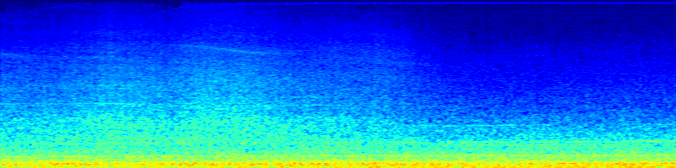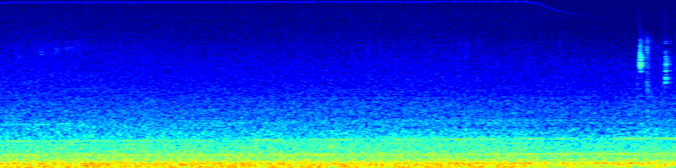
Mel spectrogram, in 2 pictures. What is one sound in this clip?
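Tyres roll steadily on a road.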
